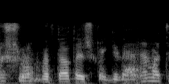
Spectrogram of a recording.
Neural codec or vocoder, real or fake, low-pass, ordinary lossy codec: codec, 44.1 kHz, 3.4 kbps, Pupu-Codec; fake; 7.2 kHz; MP3, 48 kbps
